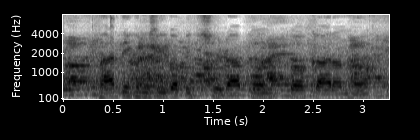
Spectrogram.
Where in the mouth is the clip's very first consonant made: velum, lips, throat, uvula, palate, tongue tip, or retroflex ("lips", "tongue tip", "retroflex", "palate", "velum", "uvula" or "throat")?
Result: lips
